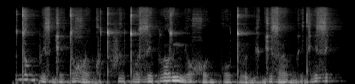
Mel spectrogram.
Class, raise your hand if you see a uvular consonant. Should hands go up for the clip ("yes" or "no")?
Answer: yes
